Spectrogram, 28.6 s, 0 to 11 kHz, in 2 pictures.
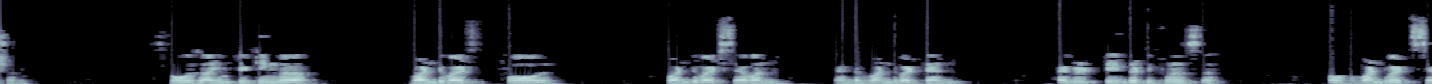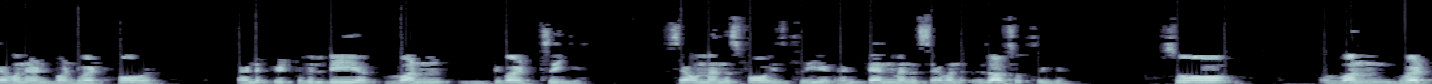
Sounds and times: Speech: 0.0s - 0.3s, 1.7s - 3.2s, 4.1s - 5.6s, 6.7s - 9.6s, 10.6s - 12.2s, 13.3s - 15.9s, 16.7s - 20.2s, 21.0s - 25.0s, 26.0s - 26.8s, 27.6s - 28.6s.

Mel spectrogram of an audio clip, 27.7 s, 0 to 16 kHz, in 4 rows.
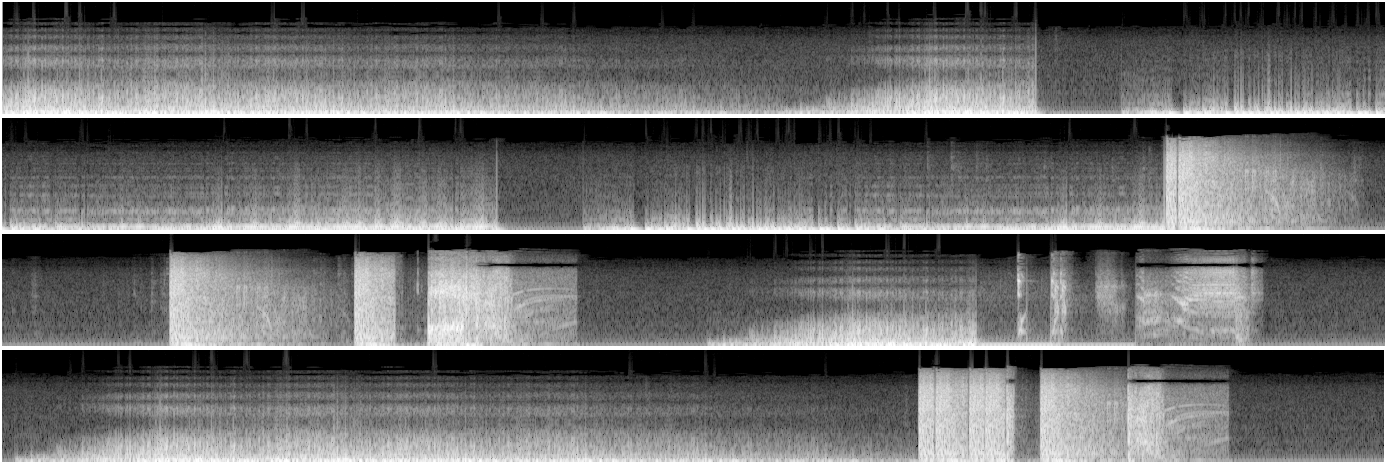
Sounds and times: Gunshot, gunfire: 12.7s - 13.6s, 14.6s - 16.6s, 25.4s - 26.9s.

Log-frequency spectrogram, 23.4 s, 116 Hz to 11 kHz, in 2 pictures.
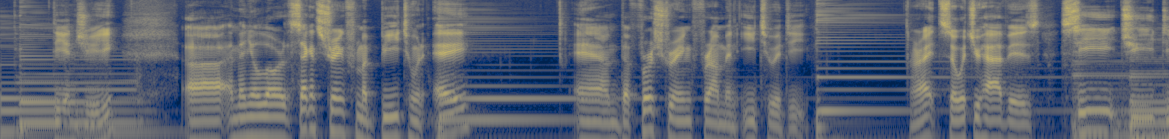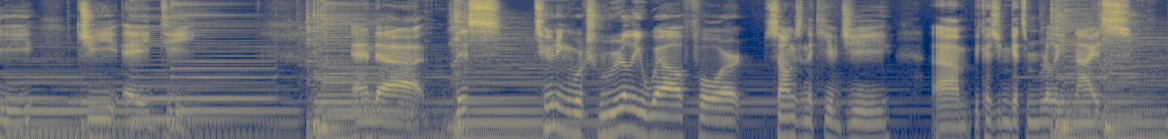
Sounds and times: Acoustic guitar: 0.0s - 3.1s, 4.1s - 23.3s
Speech: 0.6s - 1.2s, 1.8s - 4.7s, 5.6s - 8.1s, 9.1s - 13.7s, 15.2s - 23.1s.

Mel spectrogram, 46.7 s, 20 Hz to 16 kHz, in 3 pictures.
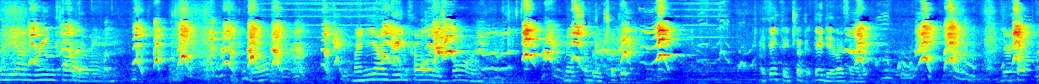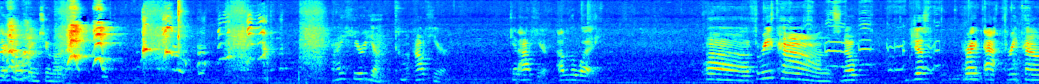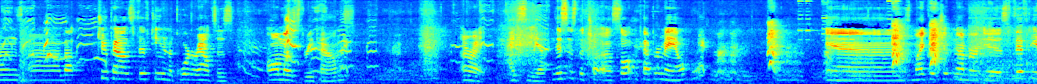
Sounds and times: Speech: 0.0s - 1.7s, 5.3s - 7.3s, 8.4s - 9.4s, 11.4s - 13.1s, 15.0s - 16.6s, 20.6s - 22.3s, 23.2s - 24.6s, 26.2s - 28.5s, 29.2s - 34.6s, 35.2s - 36.4s, 38.1s - 41.8s, 43.6s - 46.7s
Dog: 0.4s - 11.5s, 12.7s - 19.9s, 27.7s - 29.8s, 31.0s - 32.8s, 34.8s - 36.9s, 37.5s - 40.2s, 44.5s - 45.4s.

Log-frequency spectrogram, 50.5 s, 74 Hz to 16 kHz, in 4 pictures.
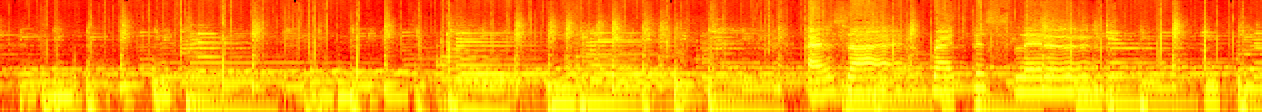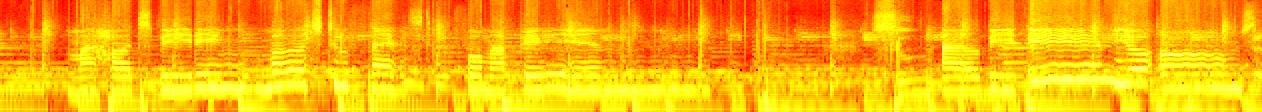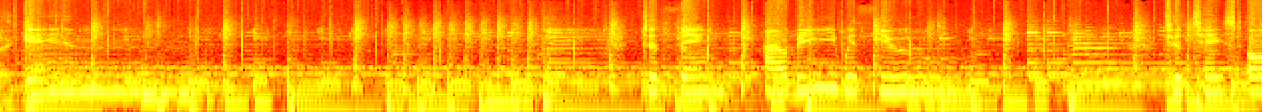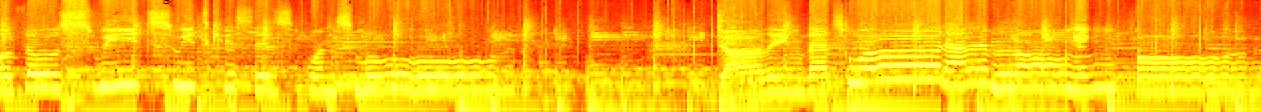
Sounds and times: Music: 0.0s - 50.4s.

